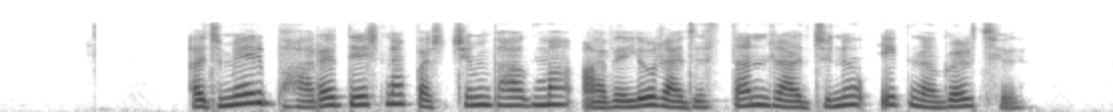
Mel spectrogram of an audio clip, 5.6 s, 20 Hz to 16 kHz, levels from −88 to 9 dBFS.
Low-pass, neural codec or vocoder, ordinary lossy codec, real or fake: 7.2 kHz; codec, 16 kHz, 2 kbps, FunCodec, trained on Chinese and English, 25 frames a second; none; fake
